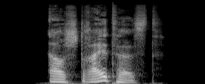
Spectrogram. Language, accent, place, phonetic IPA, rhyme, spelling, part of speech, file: German, Germany, Berlin, [ɛɐ̯ˈʃtʁaɪ̯təst], -aɪ̯təst, erstreitest, verb, De-erstreitest.ogg
- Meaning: inflection of erstreiten: 1. second-person singular present 2. second-person singular subjunctive I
